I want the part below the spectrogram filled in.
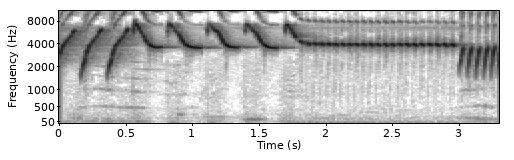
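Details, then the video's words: Canary song used as a lure to get a silent canary singing again: rapid upward-sweeping whistles, then a long steady high buzzy tone, ending in a fast rattling trill. "SUARA BURUNG ,PANCINGAN KENARI MACET‼️ GACOR"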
